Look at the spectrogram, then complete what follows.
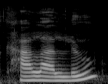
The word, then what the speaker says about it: callaloo: this Jamaican rice recipes that it it's the pronunciation is callaloo so some people use those spinach Alternatives if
